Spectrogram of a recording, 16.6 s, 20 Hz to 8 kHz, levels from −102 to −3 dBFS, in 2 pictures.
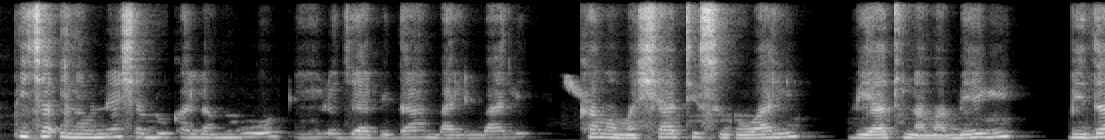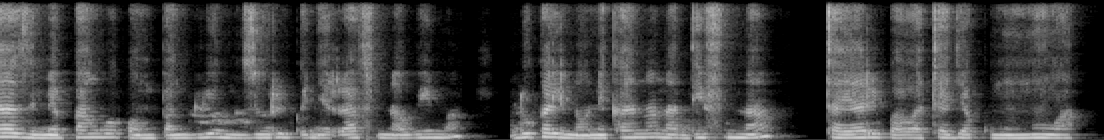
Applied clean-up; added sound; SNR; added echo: none; Bird; 17 dB; reverberation time 0.3 s.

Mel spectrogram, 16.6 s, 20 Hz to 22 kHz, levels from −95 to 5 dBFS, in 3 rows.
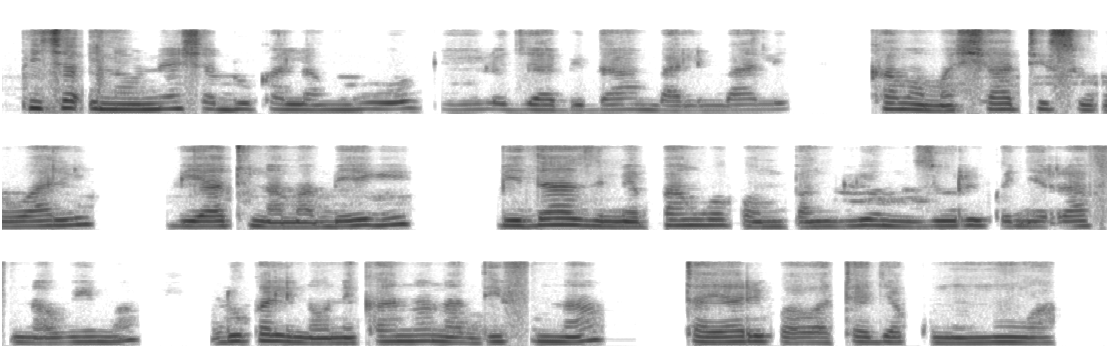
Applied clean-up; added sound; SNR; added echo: none; none; none; none.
